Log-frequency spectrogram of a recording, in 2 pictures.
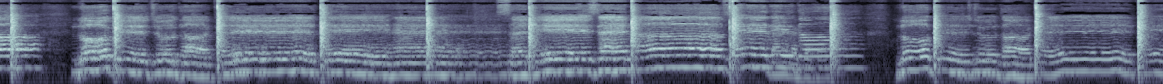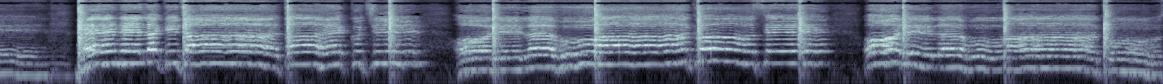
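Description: A group of men chanting an unaccompanied Urdu noha (Muharram lament), line by line with short breaks between lines, over an even beat of matam hand strikes about one and a half times a second.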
